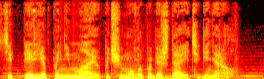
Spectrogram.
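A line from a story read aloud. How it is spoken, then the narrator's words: Quiet. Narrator (Russian): Музыкант тихо произнес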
